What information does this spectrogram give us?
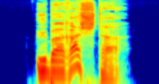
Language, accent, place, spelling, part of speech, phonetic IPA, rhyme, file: German, Germany, Berlin, überraschter, adjective, [yːbɐˈʁaʃtɐ], -aʃtɐ, De-überraschter.ogg
- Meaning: 1. comparative degree of überrascht 2. inflection of überrascht: strong/mixed nominative masculine singular 3. inflection of überrascht: strong genitive/dative feminine singular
